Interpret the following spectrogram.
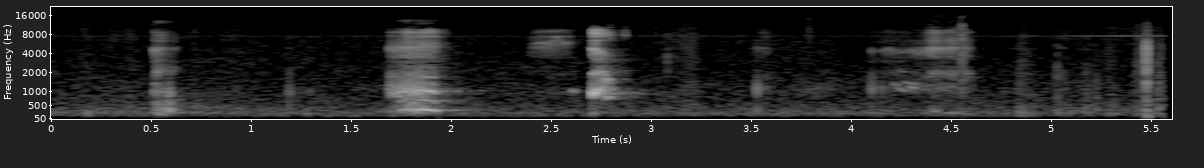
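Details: Hiccups in an almost one-month-old baby girl: several brief, sharp catching sounds mixed with soft breathy noises in a quiet room.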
